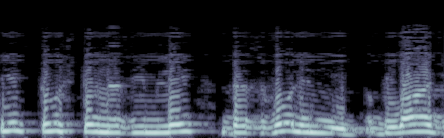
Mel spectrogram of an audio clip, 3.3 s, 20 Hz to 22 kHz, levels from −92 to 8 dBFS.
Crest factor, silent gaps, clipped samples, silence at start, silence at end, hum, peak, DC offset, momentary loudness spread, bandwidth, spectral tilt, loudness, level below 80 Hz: 8 dB; none; under 0.1%; 0 s; 0 s; none; -6 dBFS; under 0.1%; 6 LU; 5.6 kHz; -10 dB/octave; -15 LUFS; -56 dBFS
